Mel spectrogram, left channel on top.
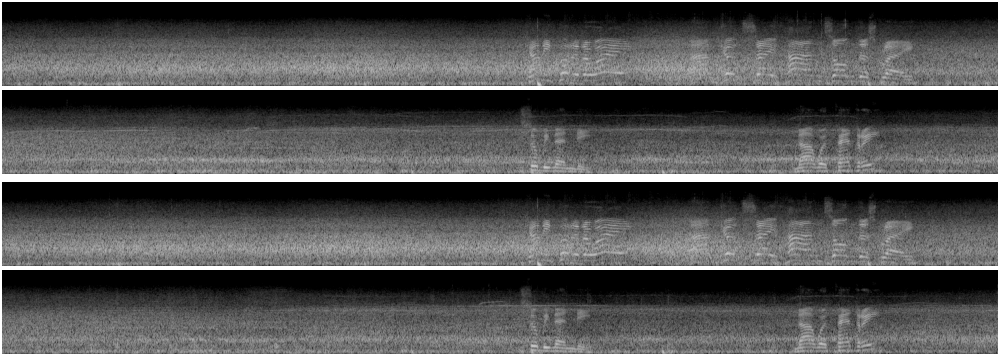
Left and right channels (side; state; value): both; normal; correlation 0.69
